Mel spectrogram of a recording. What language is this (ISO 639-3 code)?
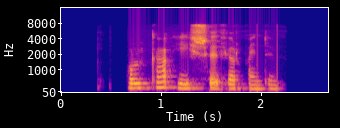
isl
